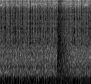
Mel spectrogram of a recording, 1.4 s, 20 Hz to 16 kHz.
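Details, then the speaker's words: 1953 Ford truck, first run since 1994 on junkyard parts with new side-pipe exhaust: deep, steady V8 burble at idle, mellow rumble, even pulses, no knocks or exhaust leaks; healthy idle. "That's a good sounding exhaust right there. But overall, that's awesome. We'll let it sit here and idle."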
